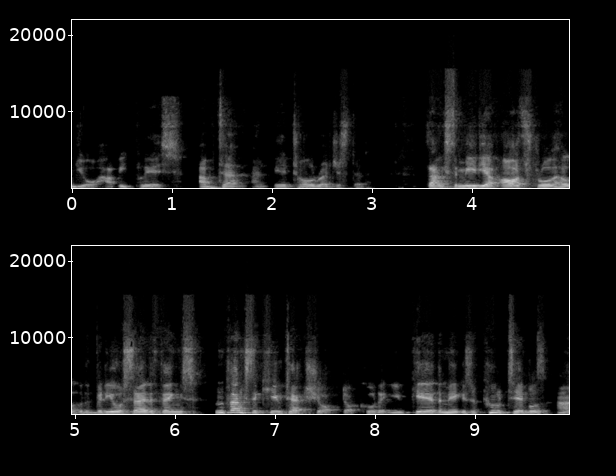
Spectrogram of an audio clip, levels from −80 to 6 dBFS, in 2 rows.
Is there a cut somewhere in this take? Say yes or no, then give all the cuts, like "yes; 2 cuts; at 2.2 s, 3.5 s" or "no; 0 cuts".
yes; 3 cuts; at 1.2 s, 3.3 s, 6.3 s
